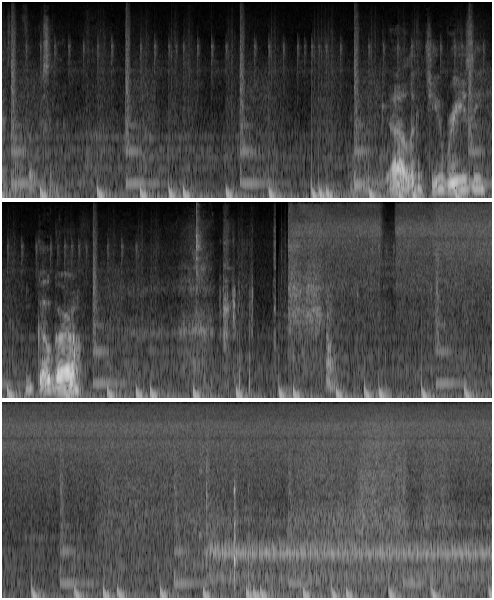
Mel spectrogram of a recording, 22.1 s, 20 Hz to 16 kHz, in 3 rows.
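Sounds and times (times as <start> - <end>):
background music with beat: 0.0 - 22.0
airbrush hissing: 11.6 - 22.0.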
